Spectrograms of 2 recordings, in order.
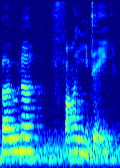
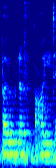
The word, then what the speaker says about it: bona fide: lovely you pronounce it bona fide you actually say the e on the end bona fide i don't know if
